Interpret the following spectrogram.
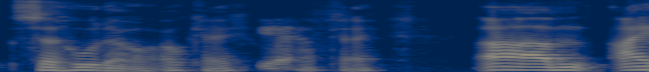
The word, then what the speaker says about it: Cejudo: back from retirement how do you say it seudo cejudo okay yeah okay um I have not been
